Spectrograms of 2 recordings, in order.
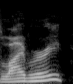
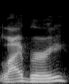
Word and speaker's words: LBRY: talking it's lbr Y.O we pronounce it library at least I hope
